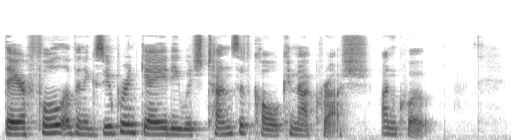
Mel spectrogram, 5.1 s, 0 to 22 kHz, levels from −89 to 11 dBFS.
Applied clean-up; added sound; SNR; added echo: none; none; none; none.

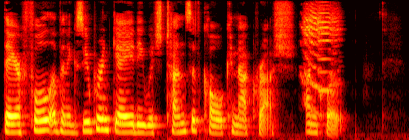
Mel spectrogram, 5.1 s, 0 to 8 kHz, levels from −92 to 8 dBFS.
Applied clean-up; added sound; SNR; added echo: none; Squeak; 5 dB; none.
